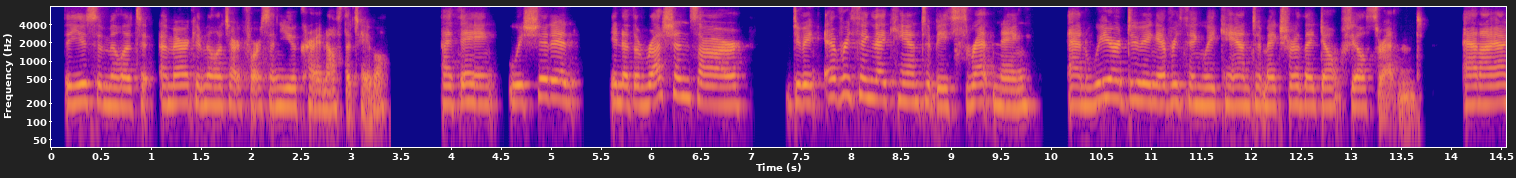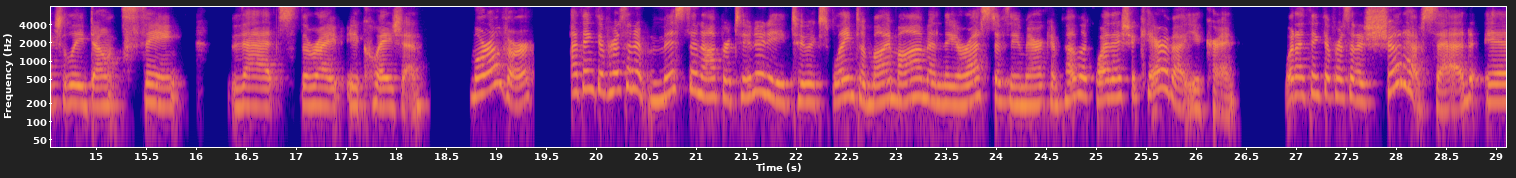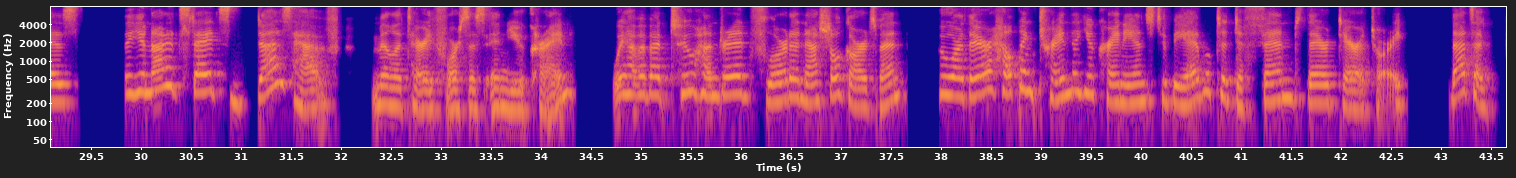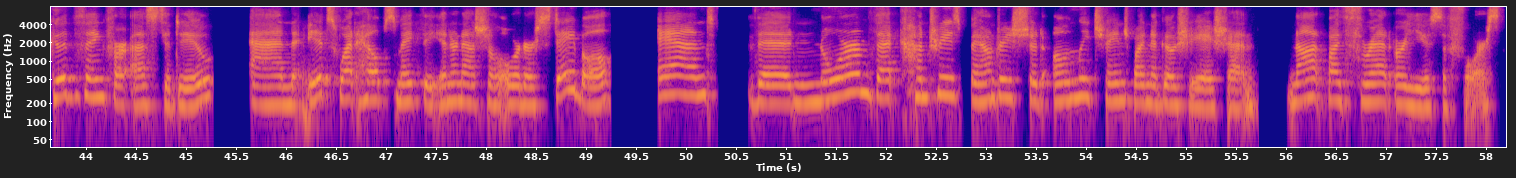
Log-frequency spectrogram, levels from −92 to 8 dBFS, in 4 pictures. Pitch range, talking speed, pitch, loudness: 190-260 Hz, 155 wpm, 210 Hz, -19 LUFS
